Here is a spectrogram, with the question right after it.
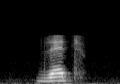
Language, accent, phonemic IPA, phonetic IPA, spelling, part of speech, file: Armenian, Eastern Armenian, /d͡zetʰ/, [d͡zetʰ], ձեթ, noun, Hy-ձեթ.ogg
- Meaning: vegetable oil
